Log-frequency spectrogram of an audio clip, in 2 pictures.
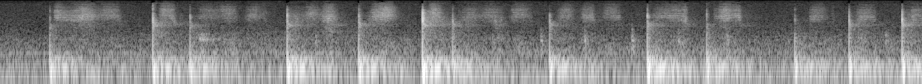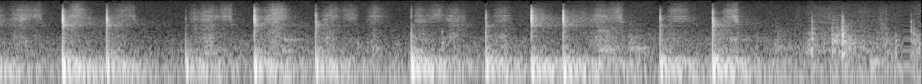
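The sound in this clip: Writing on paper or a board, heard as many quick scratchy pen strokes in an uneven, steady rhythm. The strokes stay quiet and are heard without any clear talk.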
